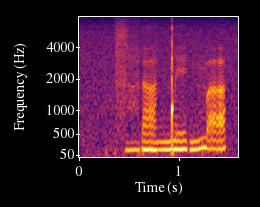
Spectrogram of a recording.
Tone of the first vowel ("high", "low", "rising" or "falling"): low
